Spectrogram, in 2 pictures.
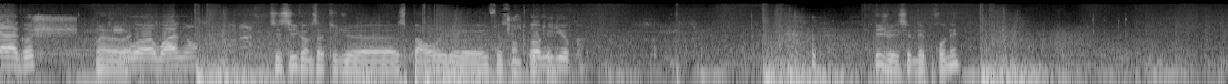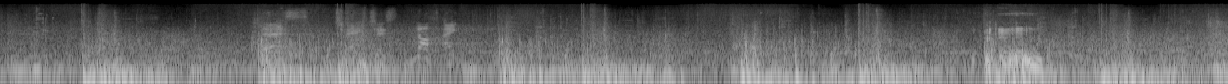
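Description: Cannons fire with deep booms.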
